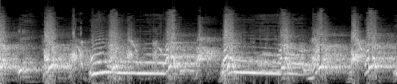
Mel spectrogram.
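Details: Several pet dogs go wild barking at a squirrel: rapid, overlapping loud barks mixed with drawn-out, howl-like yelps that slide slightly downward, continuous for four seconds.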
